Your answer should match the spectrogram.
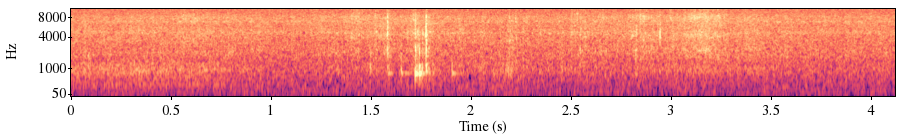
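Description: Faint rustle of plant leaves being handled, with one short crackle near the middle, over very quiet outdoor background.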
